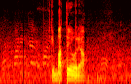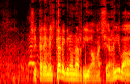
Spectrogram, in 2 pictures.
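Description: Young men shout to each other across an outdoor football pitch.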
